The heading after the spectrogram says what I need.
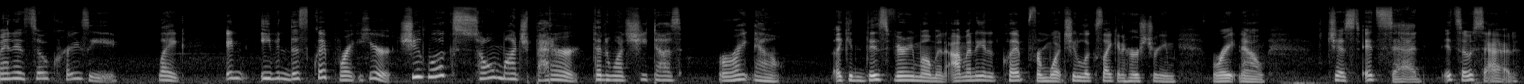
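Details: Adult speaker; ordinary speech.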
